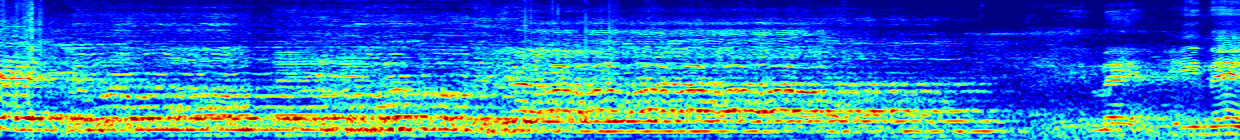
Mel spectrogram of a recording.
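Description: A middle-aged man sings into a microphone, with long held notes.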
